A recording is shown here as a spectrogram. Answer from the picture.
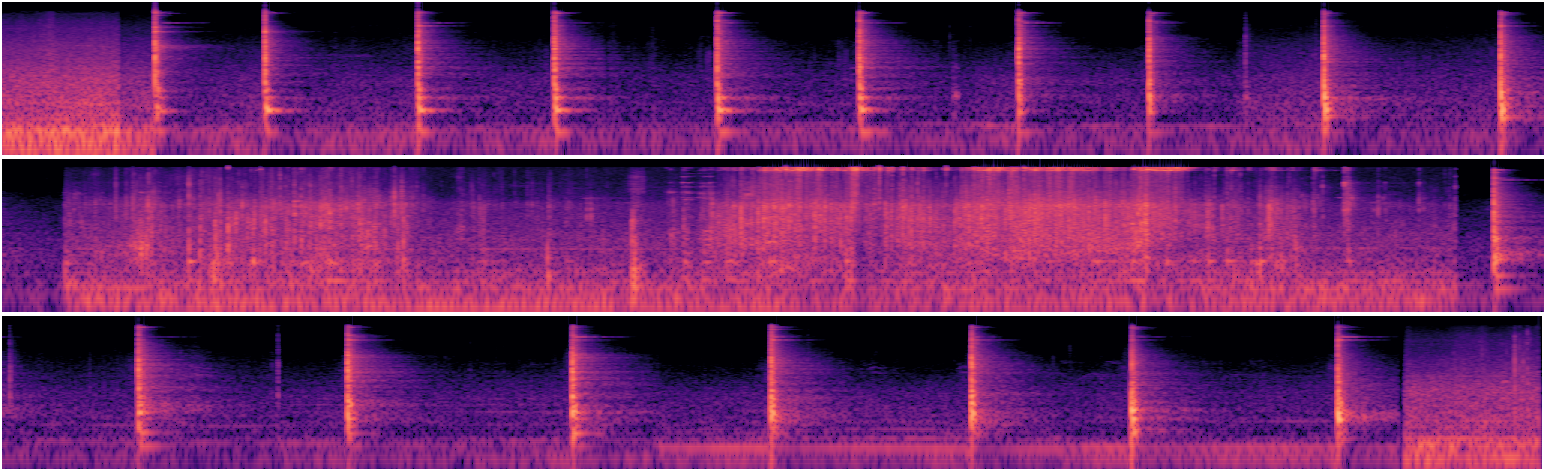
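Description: A hammer driving a wedge into a log end to split it by hand: sharp ringing metallic clinks, about ten strikes at roughly one a second. A stretch of louder scraping noise follows in the middle, then about eight more strikes at a slightly slower pace.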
